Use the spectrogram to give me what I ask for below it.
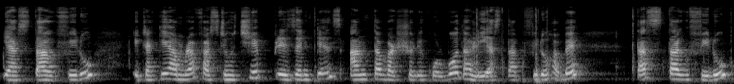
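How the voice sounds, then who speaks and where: Patient woman teaching grammar, higher voice. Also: steady tone, fast talker, hardly any pauses, slight background noise. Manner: patient, checks understanding with frequent tag questions; mixes English words into explanations. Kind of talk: online class explanation.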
